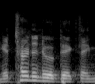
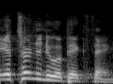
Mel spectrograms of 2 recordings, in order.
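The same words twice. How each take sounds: First: Said in the usual way. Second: Louder, higher take stressing turned; emphatic. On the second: Real, not acted. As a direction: hit turned loud and high. Repeated phrase, emphatic take.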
